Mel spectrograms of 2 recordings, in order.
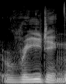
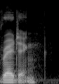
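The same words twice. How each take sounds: First: The name is said with a changed American pronunciation. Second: The name is said with the British pronunciation. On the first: This is how Americans might have renamed it. "I wonder if Americans have called it Reading" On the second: This is how the town is named in the UK. "or they have stayed with Reading"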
